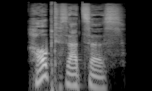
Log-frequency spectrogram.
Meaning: genitive of Hauptsatz
- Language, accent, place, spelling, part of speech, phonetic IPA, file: German, Germany, Berlin, Hauptsatzes, noun, [ˈhaʊ̯ptˌzat͡səs], De-Hauptsatzes.ogg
